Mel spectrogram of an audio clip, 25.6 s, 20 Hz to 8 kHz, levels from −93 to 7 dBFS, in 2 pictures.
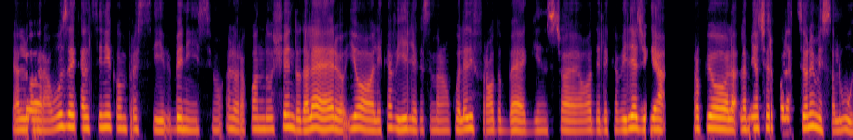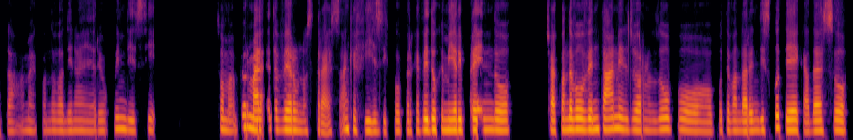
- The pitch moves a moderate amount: No, narrow, 2.3 semitones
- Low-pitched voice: No, medium, 175 Hz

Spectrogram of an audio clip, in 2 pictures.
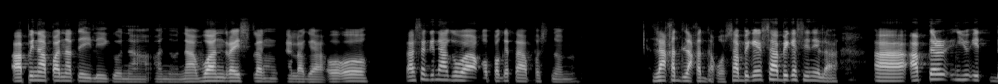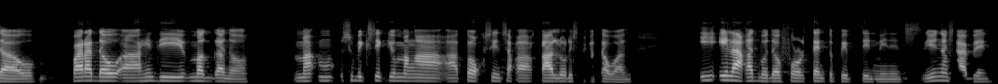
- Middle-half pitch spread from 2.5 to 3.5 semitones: No, average, 4.2 semitones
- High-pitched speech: No, medium, 160 Hz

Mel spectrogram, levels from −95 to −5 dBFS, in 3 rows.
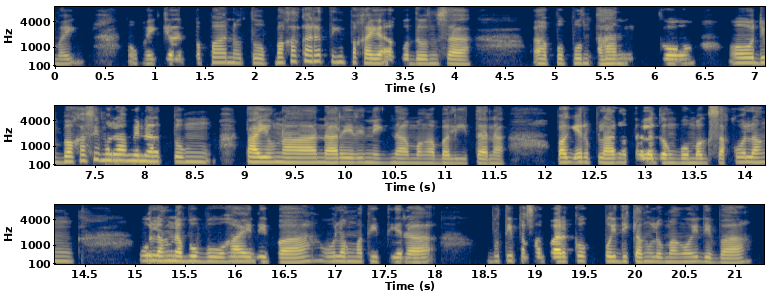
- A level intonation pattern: Yes, narrow, 2.2 semitones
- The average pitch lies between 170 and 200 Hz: Yes, medium, 185 Hz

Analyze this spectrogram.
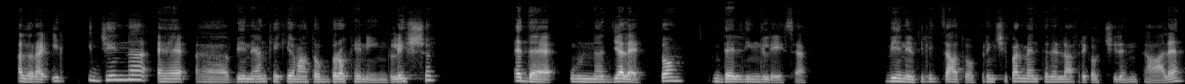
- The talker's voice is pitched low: Yes, low, 130 Hz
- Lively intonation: No, narrow, 2.6 semitones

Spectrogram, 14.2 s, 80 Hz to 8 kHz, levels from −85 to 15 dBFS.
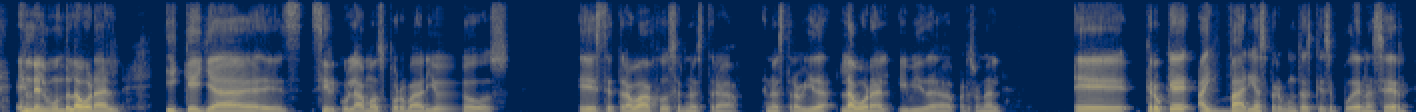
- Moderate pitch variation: Yes, average, 3.7 semitones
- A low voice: Yes, low, 115 Hz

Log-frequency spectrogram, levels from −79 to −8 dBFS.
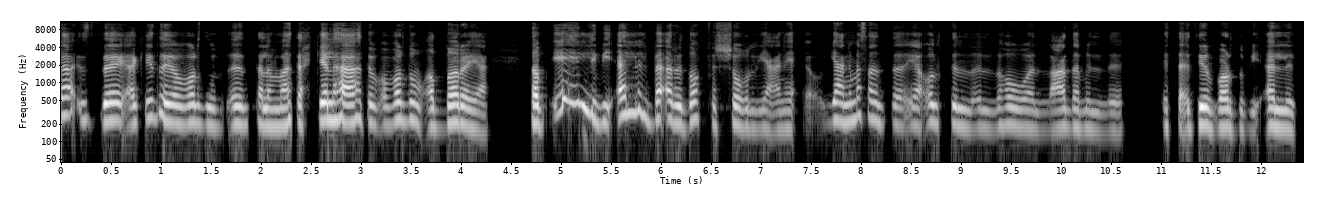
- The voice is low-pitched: No, high, 195 Hz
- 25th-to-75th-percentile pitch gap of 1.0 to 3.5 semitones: No, average, 3.9 semitones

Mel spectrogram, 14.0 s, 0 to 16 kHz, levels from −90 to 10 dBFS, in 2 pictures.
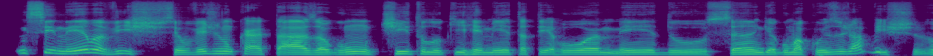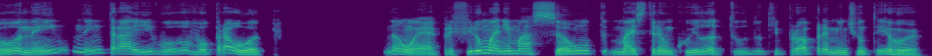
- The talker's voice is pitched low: Yes, low, 130 Hz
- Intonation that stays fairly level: No, average, 4.3 semitones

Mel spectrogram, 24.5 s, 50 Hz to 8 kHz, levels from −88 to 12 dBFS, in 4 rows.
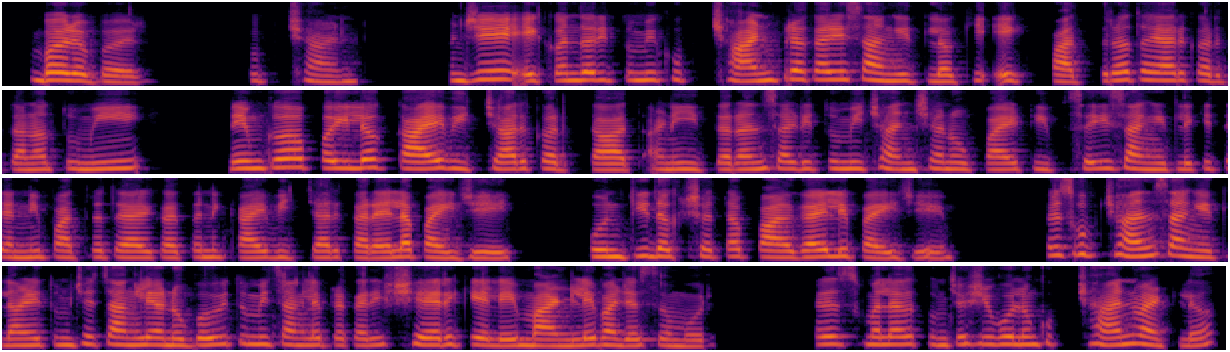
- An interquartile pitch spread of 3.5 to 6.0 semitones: No, average, 2.7 semitones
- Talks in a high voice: Yes, high, 240 Hz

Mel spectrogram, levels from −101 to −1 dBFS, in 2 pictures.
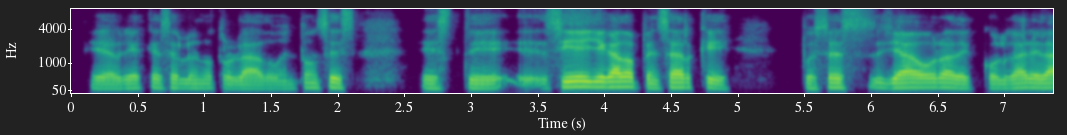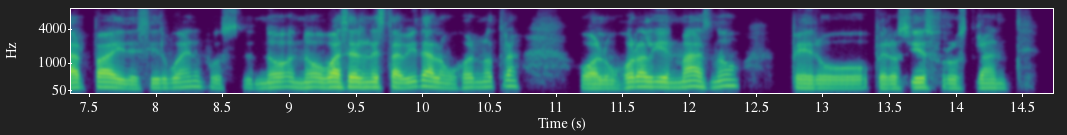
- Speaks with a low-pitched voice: Yes, low, 125 Hz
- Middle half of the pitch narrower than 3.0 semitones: No, average, 3.4 semitones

